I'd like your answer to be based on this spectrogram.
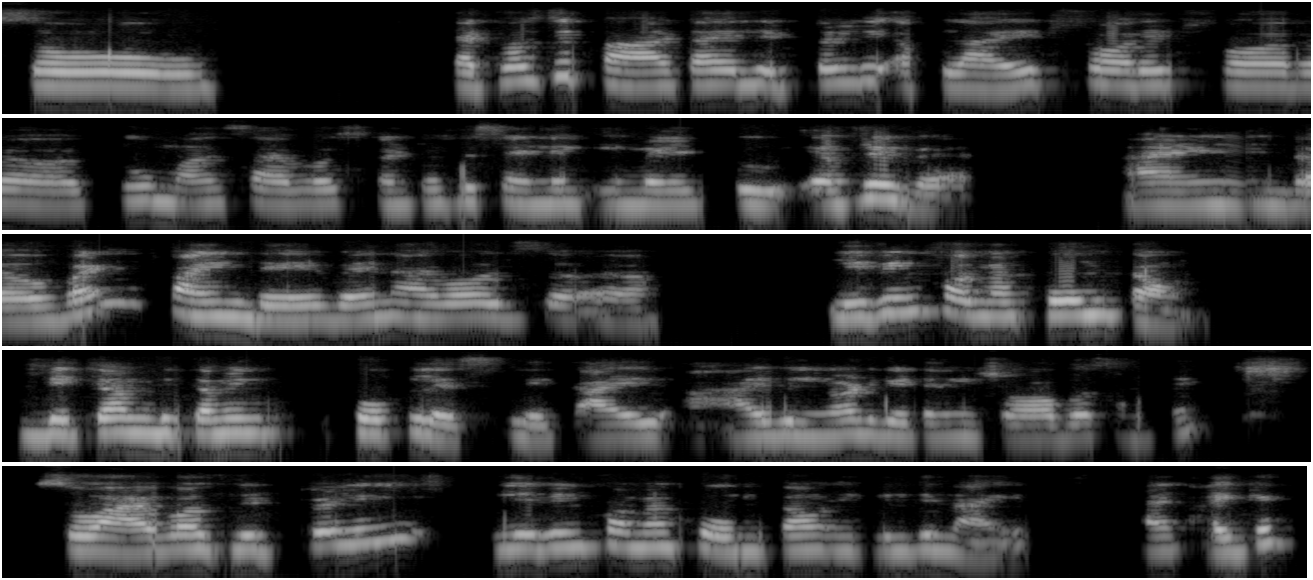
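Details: Stammering in an adult woman, a software engineer, who stammers, speaking in an interview.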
